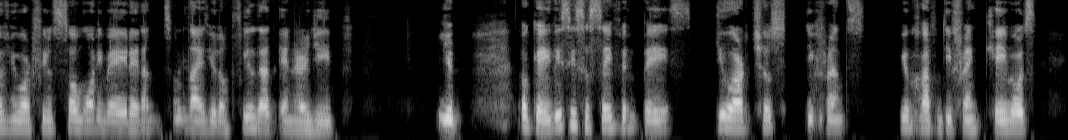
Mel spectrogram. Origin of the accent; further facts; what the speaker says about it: Peru; So I come from Peru, from South America.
